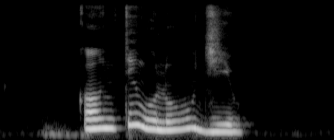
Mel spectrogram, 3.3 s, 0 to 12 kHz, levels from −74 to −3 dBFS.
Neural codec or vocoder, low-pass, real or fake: codec, 24 kHz, 3.1 kbps, DualCodec; 10.8 kHz; fake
